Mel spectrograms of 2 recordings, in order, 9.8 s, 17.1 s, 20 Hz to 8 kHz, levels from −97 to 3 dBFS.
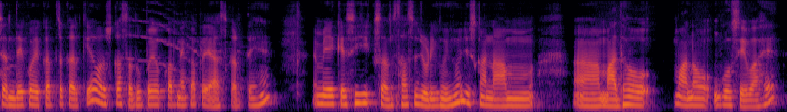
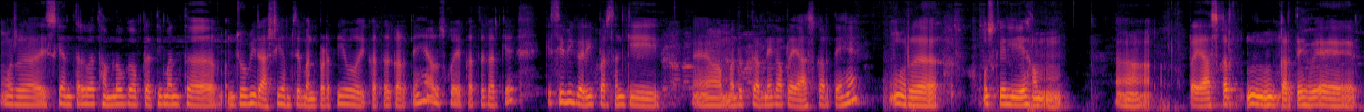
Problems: background conversations at intervals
